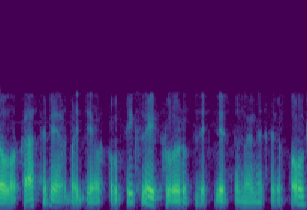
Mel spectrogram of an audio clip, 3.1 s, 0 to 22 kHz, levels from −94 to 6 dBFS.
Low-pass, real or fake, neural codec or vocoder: 3.6 kHz; fake; codec, 16 kHz, 2 kbps, FunCodec, trained on LibriTTS, 25 frames a second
